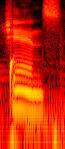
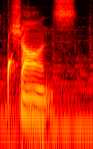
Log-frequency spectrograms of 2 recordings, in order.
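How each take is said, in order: First: It is said in an American accent. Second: It is said in a British accent. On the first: "instead of" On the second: "he speaks with a British accent"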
